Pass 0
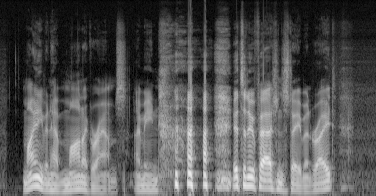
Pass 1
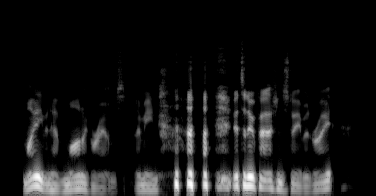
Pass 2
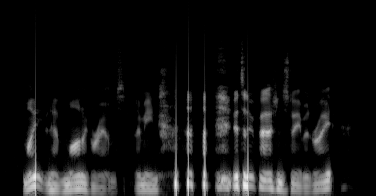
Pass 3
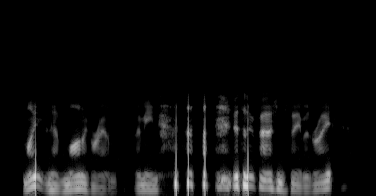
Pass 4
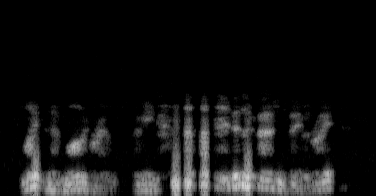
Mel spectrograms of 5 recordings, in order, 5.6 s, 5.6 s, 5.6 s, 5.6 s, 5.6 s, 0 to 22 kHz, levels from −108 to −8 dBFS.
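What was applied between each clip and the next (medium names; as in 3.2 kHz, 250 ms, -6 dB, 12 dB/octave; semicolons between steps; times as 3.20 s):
elliptic band-stop 330–890 Hz, stop band 40 dB; spectral contrast expander 2.5:1; trim +3 dB
inverted gate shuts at -11 dBFS, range -29 dB
rippled Chebyshev low-pass 2.8 kHz, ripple 9 dB
phase randomisation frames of 100 ms; trim +1.5 dB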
